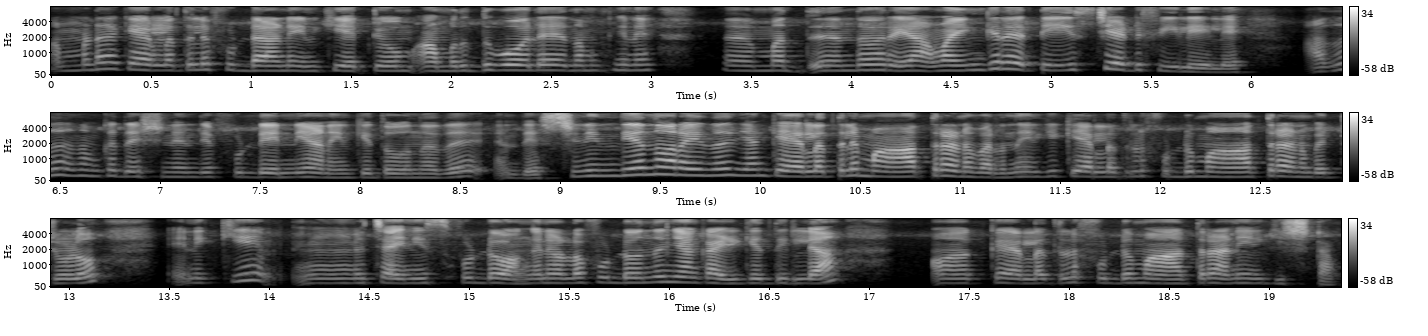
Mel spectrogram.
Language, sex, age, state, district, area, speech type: Malayalam, female, 60+, Kerala, Kozhikode, urban, spontaneous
